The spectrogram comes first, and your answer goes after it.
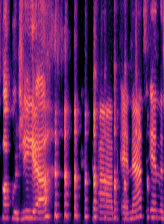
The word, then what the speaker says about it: Pukwudgie: And then she has, and forgive me if I mispronounce this, Pukwudgie. Is that right? Okay. Yes. All right. I just say Pukwudgie, yeah.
